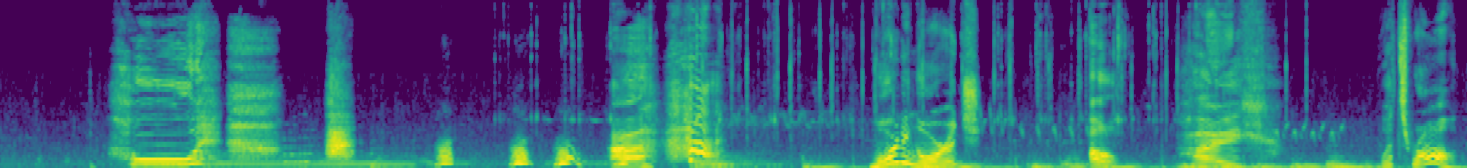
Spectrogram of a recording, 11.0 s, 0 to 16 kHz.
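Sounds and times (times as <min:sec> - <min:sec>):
soft background music: 0:00.8 - 0:11.0.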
